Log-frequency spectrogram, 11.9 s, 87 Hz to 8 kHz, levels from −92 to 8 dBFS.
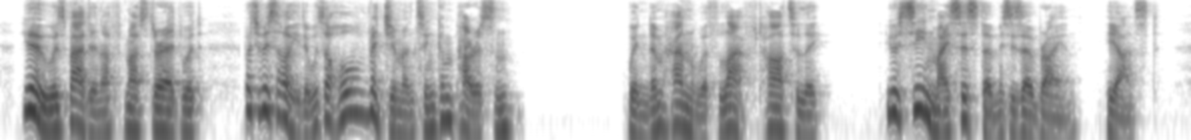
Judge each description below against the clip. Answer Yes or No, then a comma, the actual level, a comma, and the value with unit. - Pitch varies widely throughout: Yes, wide, 7.5 semitones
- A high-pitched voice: No, low, 120 Hz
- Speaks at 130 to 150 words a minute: Yes, average, 140 wpm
